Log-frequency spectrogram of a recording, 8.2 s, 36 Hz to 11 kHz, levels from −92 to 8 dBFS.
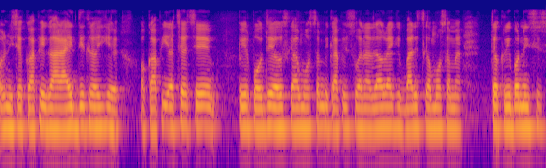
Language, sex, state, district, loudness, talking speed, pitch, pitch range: Hindi, male, Bihar, West Champaran, -18 LUFS, 200 wpm, 145 Hz, 140-145 Hz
